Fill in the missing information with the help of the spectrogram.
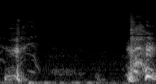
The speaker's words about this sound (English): Yes, I know, it's contagious over the sneezing on you. You're coughing on me.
